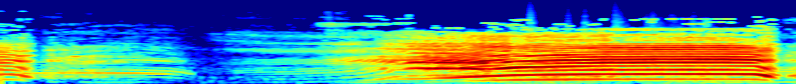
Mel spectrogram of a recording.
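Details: Cow on a farm giving a loud, drawn-out moo: a short lower call, a brief pause, then a long rising bellow that holds steady for nearly two seconds before ending abruptly.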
